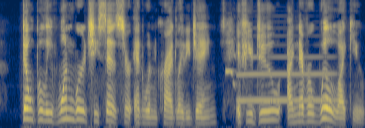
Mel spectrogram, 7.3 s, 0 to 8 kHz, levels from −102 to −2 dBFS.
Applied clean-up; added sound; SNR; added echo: none; Wind instrument, woodwind instrument; 15 dB; none.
